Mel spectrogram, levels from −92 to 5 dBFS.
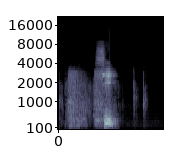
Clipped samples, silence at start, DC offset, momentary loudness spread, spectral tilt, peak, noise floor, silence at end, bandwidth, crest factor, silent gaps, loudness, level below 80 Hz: under 0.1%; 0.2 s; under 0.1%; 17 LU; -4 dB/octave; -14 dBFS; -60 dBFS; 0.35 s; 9 kHz; 22 dB; none; -31 LUFS; -84 dBFS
